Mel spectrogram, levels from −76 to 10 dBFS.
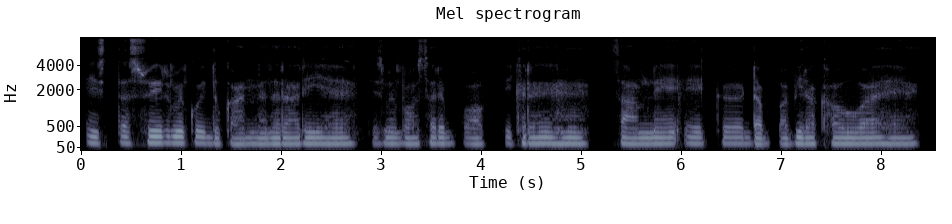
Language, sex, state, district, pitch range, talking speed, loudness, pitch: Hindi, male, Goa, North and South Goa, 115-120 Hz, 160 wpm, -34 LUFS, 115 Hz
